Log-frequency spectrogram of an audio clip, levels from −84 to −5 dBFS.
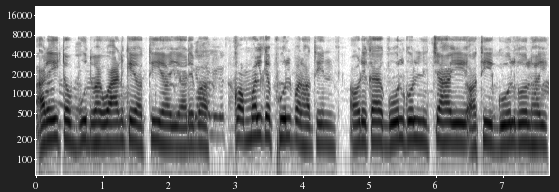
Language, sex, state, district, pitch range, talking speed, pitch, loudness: Bajjika, male, Bihar, Vaishali, 175-195 Hz, 170 wpm, 185 Hz, -15 LUFS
